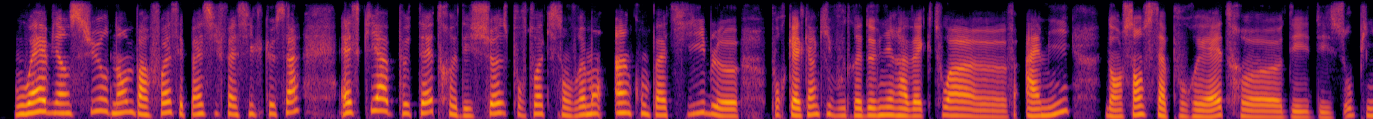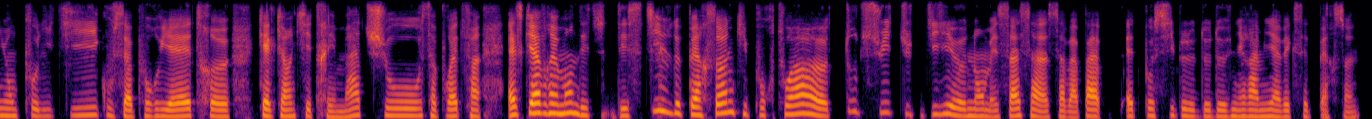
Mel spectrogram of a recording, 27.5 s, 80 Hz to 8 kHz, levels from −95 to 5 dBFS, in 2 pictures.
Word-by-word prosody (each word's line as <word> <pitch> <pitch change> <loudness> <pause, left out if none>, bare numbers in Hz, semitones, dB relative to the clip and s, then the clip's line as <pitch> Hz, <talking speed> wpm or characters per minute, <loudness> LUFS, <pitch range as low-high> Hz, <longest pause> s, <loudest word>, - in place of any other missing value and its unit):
Ouais 240 +6 +8
bien 235 -2 +2
sûr, 280 +5 -2
non 245 +3 +1
parfois 240 +4 +3
c'est 225 - -2
pas 210 +2 0
si 220 +1 -6
facile 210 -1 -3
que 220 -1 -3
ça. 255 +7 +1 0.4
Est-ce 240 +2 +5
qu'il 295 - -5
y - - +7
a 290 - +6
peut-être 230 -1 -1
des 170 -2 -3
choses 230 +7 +1
pour 200 -7 -10
toi 220 +2 +1
qui - - -12
sont 185 -2 -2
vraiment 200 +6 +1
incompatibles, 215 -1 0
heu? 165 -1 +4 0.3
Pour 190 -2 -8
quelqu'un 190 +3 +4
qui 210 0 -6
voudrait 175 -1 -2
devenir 185 +1 +1
avec 165 -1 +2
toi, 175 -3 +2
heu, 150 -1 -3
enfin 140 - -11
ami? 185 +11 +1 0.3
Dans 160 -3 +2
le 155 - 0
sens 195 +4 +3
ça 175 -4 +2
pourrait 155 0 -4
être, 165 +3 +1
heu, 145 -3 +1
des 135 -1 -4
des 125 -1 -10
opinions 175 -1 -5
politiques 180 +3 -7
ou 180 - -7
ça 155 0 +2
pourrait 160 +1 +1
être, 170 0 -1 0.2
heu, - - -3 0.3
quelqu'un 160 -1 +2
qui 165 - -7
est 155 - -5
très 140 -1 -4
macho, 175 +3 -2
ça 165 - -3
pourrait 160 +1 0
être - - -7
enfin, 160 -1 -1 0.3
est-ce 190 +2 +3
qu'il 240 - +7
y - - +12
a - - +9
vraiment 230 +1 +3
des 185 -5 -1
t 180 - -15
des 175 - -4
styles 285 - -3
de 230 - +2
personnes 225 +5 +2
qui 220 -3 -8
pour 180 0 -11
toi, 210 -3 +4
heu, - - -7
tout 275 -2 -12
de 235 - -18
suite 250 -1 -9
tu 210 -3 -13
te 175 - -30
dis, 205 +5 -2
heu: 170 -3 +1
«Non 165 -1 -1
mais 150 -2 -5
ça, 165 +2 +1
ça 160 -5 -1
ça 145 +1 -6
va 130 -2 -3
pas 160 +2 +3 0.3
être 160 0 -3
possible, 170 0 -7
heu, 160 -2 -3
de 150 +1 -7
devenir 155 +1 -4
ami 155 +1 -1
avec 150 0 -4
cette 150 -2 -10
personne»? 135 0 -10
180 Hz, 215 wpm, -24 LUFS, 160-220 Hz, 0.4 s, y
